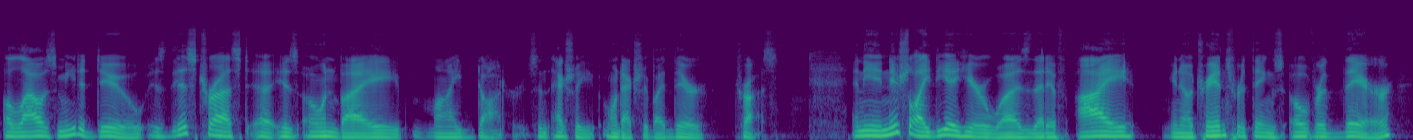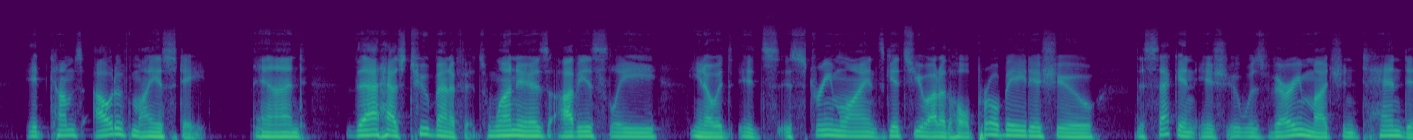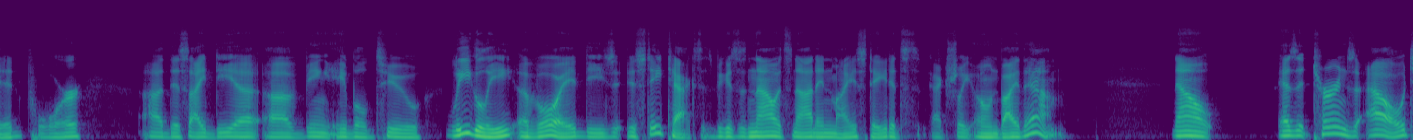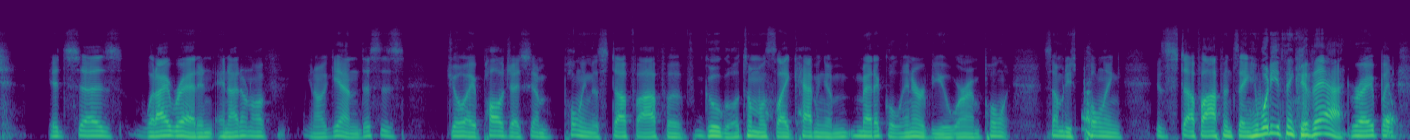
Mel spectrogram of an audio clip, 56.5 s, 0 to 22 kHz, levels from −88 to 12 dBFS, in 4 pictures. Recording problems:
muffled; very; fading above 3 kHz

